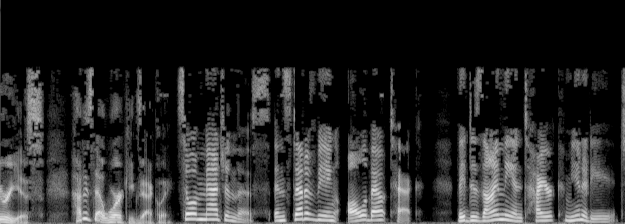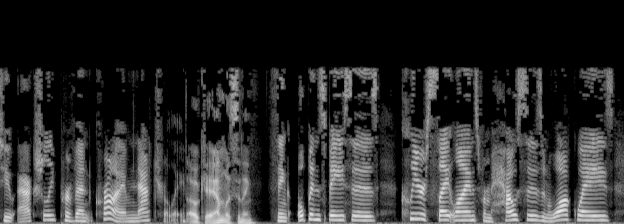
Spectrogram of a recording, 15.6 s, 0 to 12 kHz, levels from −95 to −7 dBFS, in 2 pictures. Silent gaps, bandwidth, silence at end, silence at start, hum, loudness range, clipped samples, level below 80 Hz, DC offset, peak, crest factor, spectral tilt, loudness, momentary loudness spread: none; 8.8 kHz; 0.15 s; 0 s; none; 2 LU; under 0.1%; -48 dBFS; under 0.1%; -4 dBFS; 20 dB; -4.5 dB/octave; -24 LUFS; 10 LU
